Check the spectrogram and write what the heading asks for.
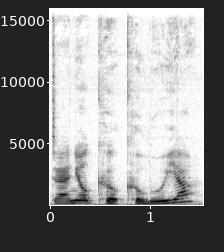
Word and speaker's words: Kaluuya: Kayuk, am I saying that right? Hold on. Daniel Kaluuya.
